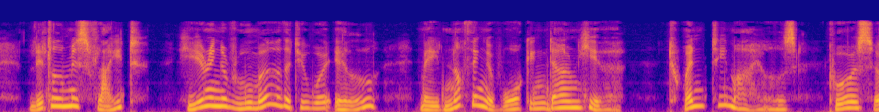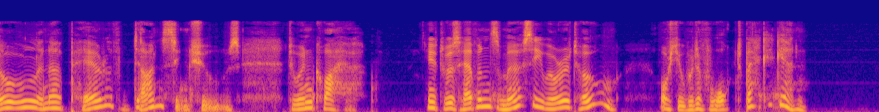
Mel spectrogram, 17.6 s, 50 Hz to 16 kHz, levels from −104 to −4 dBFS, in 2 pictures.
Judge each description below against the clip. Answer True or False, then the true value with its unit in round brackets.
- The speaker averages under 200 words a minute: True (145 wpm)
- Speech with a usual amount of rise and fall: False (7.6 semitones)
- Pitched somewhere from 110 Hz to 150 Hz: False (190 Hz)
